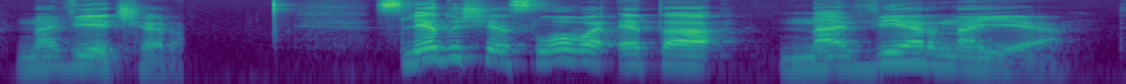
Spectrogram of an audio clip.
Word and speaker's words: наверное: Следующее слово это «наверное». И когда мы произносим его быстро, мы отменяем последнюю гласную. Наверное. И также мы меняем О на А, потому что ударение у нас здесь.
